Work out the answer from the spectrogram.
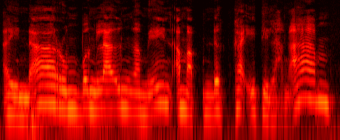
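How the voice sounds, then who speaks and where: A woman's voice: fairly low pitch, animated, slow pace, fairly bright tone. An actress with a Filipino accent playing a gossipy, chiding village woman in a radio comedy drama. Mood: gossiping.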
